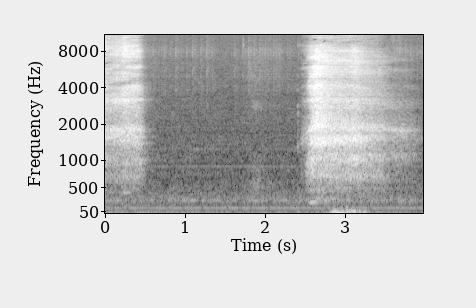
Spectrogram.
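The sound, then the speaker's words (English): A deep breath of fresh air gives two loud, breathy rushes separated by a quiet pause. The second rush is longer and stronger than the first. “Let's all take a deep, deep, deep, deep breath.”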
